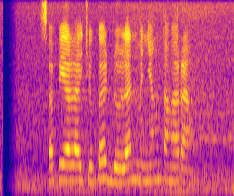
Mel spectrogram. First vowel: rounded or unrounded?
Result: unrounded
